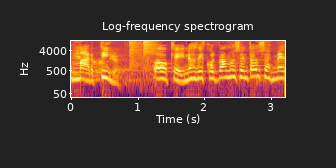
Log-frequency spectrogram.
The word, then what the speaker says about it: Martín: ¿Con acento o sin acento en la I? Con acento en la I, sí. Martín.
